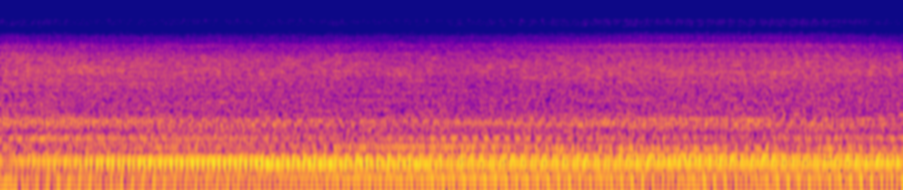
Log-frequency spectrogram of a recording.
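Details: Antique fire truck at low, steady idle, just started after a broken cylinder-head bolt was removed: even firing rhythm, no ticking, missing or knocking. No leaks seen; runs smoothly.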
